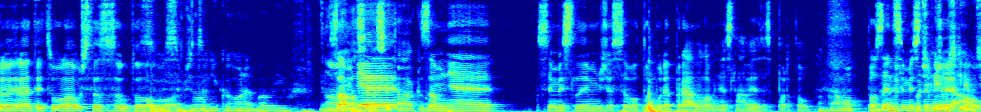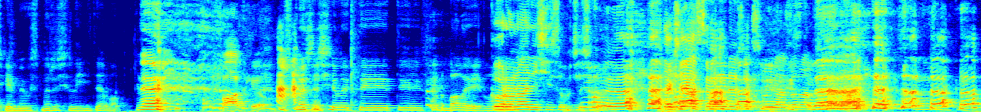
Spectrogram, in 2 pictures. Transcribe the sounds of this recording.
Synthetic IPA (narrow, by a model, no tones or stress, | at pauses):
ɾovɪɦɾajɛt̪ɪt̪ulɛuʃst̪ɛzasɛut̪ooɪmɪslɪmʒɛt̪oɲɪkoɦonɛbaviːuʃzamɲɛszamɲɛ | sɪmɪslɪmʒɛsɛvot̪obudɛpɾaːd̪ɦlavɲɛsla̰ːvɪɛzɛspo̰ɾt̪o̰wkaːmopozɛɲsɪmɪsot͡ʃɪmket͡ʃkejpot͡ʃkejmɪuʃsmɛrɛʃɪlɪjɪniːt̪ɛːma̰ | nɛfakjouʃsmɛrɛʃɪlɪt̪ɪt̪ɪfodbalɪkoɾonalɲiʃiːsowcɛʒɛt̪aɡʒɛjaːsɛmaɲɪnɛɪksojinaːzoanɛnɛ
